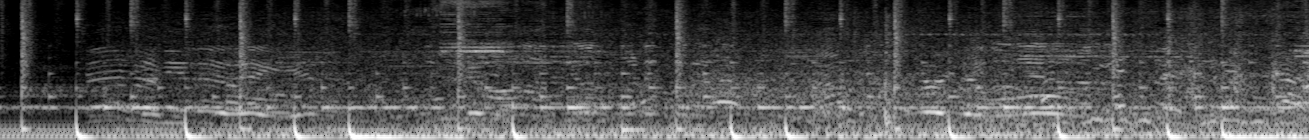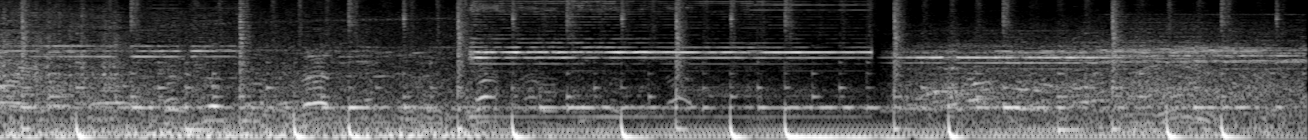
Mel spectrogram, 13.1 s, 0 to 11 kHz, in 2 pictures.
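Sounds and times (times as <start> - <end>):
background music: 0.0 - 13.0
crowd noise: 0.0 - 13.0
traffic noise: 0.0 - 13.0
voices: 0.0 - 13.0.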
